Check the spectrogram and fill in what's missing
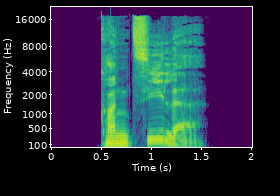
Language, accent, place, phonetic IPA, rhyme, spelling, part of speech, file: German, Germany, Berlin, [kɔnˈt͡siːlə], -iːlə, Konzile, noun, De-Konzile.ogg
- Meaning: nominative/accusative/genitive plural of Konzil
